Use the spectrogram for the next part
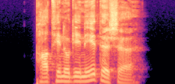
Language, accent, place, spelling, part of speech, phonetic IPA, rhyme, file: German, Germany, Berlin, parthenogenetische, adjective, [paʁtenoɡeˈneːtɪʃə], -eːtɪʃə, De-parthenogenetische.ogg
- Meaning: inflection of parthenogenetisch: 1. strong/mixed nominative/accusative feminine singular 2. strong nominative/accusative plural 3. weak nominative all-gender singular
